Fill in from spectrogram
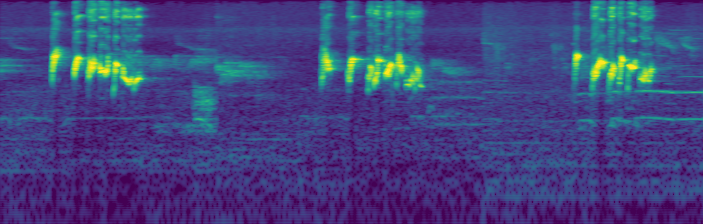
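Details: A caged red-whiskered bulbul repeats a cheerful phrase of about six rapid liquid whistles roughly every two and a half seconds, three times, with a faint lower note between phrases.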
